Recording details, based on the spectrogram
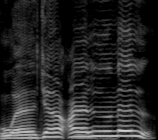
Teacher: Wa-nya direndah dulu, Bu.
